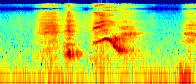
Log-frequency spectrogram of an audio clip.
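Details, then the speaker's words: Imitated sneeze mocking a dainty, 'cute' sneeze likened to a hamster: a small, high-pitched, squeaky sneeze. "you have to have like those like preppy girls who like sneeze and they have to be all cute when they do it you probably sound like a freaking hamster"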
